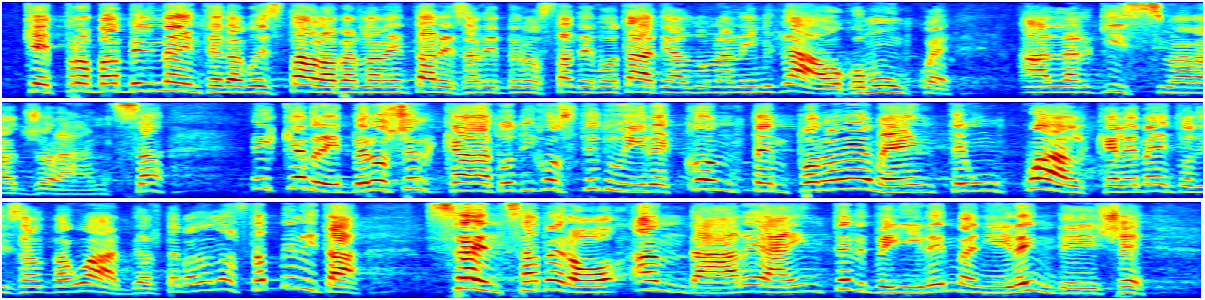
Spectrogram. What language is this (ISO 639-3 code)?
ita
